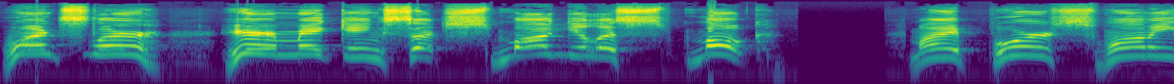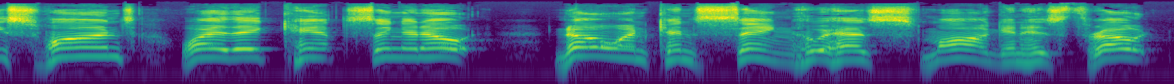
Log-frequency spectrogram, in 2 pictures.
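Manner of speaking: high-pitched, croaky creature complaint; indignant little creature with smog in the throat; croaking cry. A narrator's reading. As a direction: scold in a high cartoon croak, drawn out. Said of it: "he cried with a crufulous croak".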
